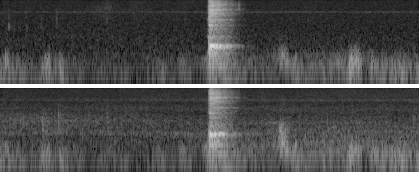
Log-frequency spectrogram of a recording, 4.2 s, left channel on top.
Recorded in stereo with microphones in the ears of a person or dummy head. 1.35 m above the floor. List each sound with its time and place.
2.1 s dishes clattering: 25° left (ahead or behind), 0.6 m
